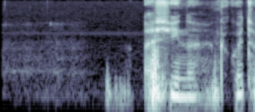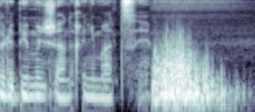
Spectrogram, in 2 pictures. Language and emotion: Russian, neutral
